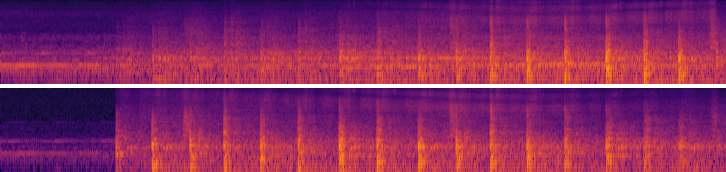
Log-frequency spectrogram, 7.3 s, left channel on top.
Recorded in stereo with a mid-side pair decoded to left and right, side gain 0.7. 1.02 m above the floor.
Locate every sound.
1.1 s running footsteps: 65° right, 5 m; by 7.2 s 60° left, 2.5 m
